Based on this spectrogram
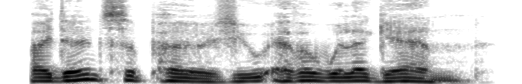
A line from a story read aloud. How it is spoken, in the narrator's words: I said, sinking down wearily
